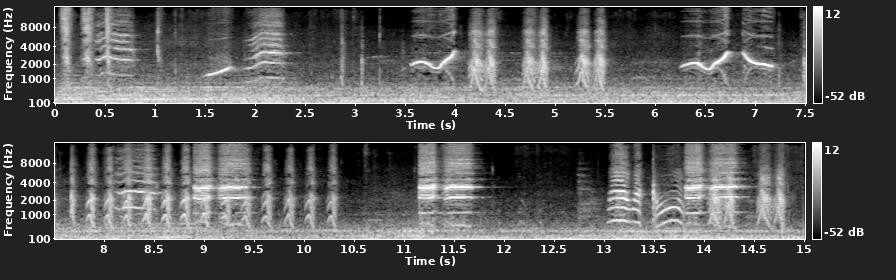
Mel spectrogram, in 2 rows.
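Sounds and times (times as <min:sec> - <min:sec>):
parrot chirps: 0:00.0 - 0:10.5, 0:11.2 - 0:12.0, 0:13.0 - 0:15.0
parrot whistling: 0:00.1 - 0:02.5, 0:03.6 - 0:05.6, 0:06.3 - 0:10.4, 0:13.2 - 0:14.9.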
